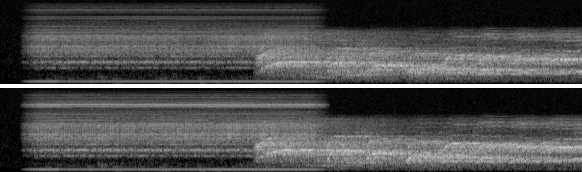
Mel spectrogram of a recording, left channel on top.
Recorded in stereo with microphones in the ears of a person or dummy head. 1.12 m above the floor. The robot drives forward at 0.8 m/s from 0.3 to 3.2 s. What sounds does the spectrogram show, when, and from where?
2.5 s laughter: 45° right (ahead or behind), 5 m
